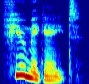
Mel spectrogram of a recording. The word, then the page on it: fumigate: British English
